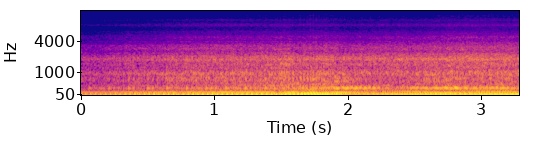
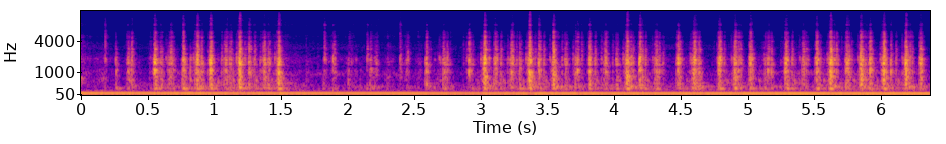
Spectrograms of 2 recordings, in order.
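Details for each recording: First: Honda S2000 after repairing the propeller shaft that was popping and clicking, in gear on a lift under light throttle: smooth low hum with no popping or clunks; driveshaft now normal. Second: Honda S2000 propeller shaft turned by hand: rapid dry clicks about four or five a second from a sloppy, worn driveshaft joint, worsening over time; shaft replaced with an OEM one.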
